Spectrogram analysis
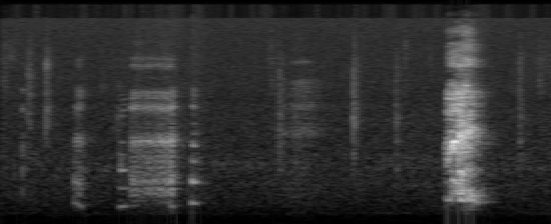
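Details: Girl hiccuping repeatedly after laughing while slouched; hiccups grew stronger after drinking too much water following Tums; later thought likely due to acid reflux disease: hiccups.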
